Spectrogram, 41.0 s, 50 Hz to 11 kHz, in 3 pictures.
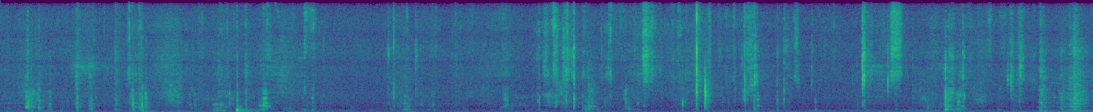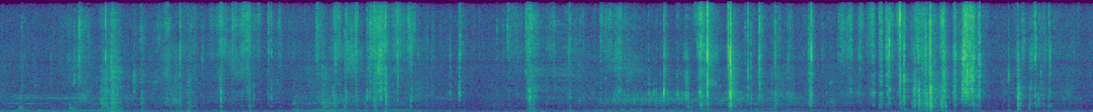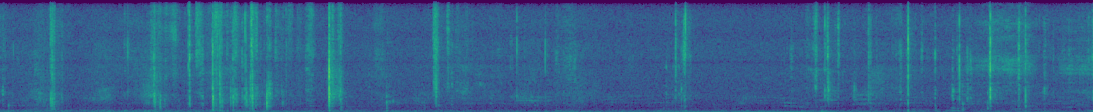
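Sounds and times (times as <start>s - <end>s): paper rustling: 4.8s - 27.1s.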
